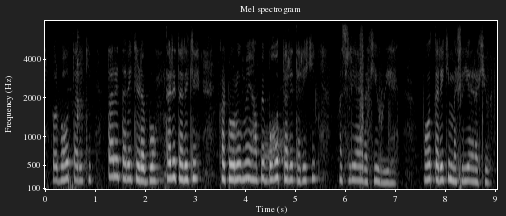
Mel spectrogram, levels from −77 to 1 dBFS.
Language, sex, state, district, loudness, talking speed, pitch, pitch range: Hindi, female, Maharashtra, Dhule, -32 LUFS, 190 wpm, 250 Hz, 235-265 Hz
